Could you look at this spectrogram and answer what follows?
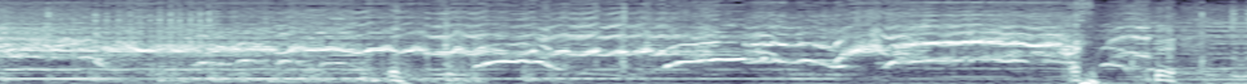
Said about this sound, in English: They're running out of the house screaming.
